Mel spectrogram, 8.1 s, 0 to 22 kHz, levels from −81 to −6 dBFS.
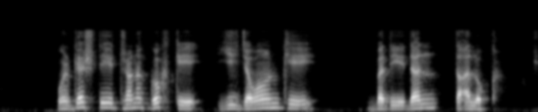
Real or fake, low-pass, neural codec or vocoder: fake; 7.2 kHz; codec, 16 kHz, 0.9 kbps, LongCat-Audio-Codec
